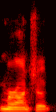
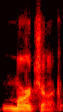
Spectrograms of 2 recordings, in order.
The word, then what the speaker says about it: Marchuk: lower because I think maranuk not maranuk that's Atlanta um Mar marchuk okay I get that pronunciation messed up all the time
